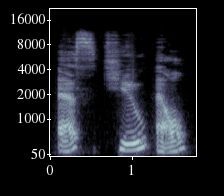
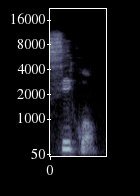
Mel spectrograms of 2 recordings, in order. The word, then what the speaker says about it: SQL: the then-new SQL language SQL is sometimes pronounced as SQL and other times as sequel some other commercial relational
